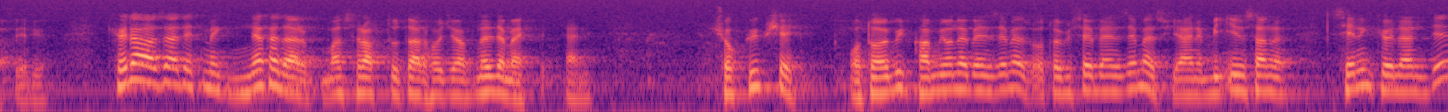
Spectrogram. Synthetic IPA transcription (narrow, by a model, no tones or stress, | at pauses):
t̪vḛɾijoɾ | cʰø̞lʲɛazat̪ɛt̪mɛcnɛkad̪aɾmasɾaft̪ʰut̪ʰaɾɦo̞d͡ʒamnɛd̪emɛct̪ja̰ːnɪ | t͡ʃʰo̞k̚byjyc̚bʃej | o̞t̪ʰo̞mo̞bilʲkʰamjo̞nabɛnze̞mɛzo̰t̪ʰo̞bysɛbɛnzemɛzjaːnibiʔinsanɯ | se̞nincʰø̞jlʲænd̪i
